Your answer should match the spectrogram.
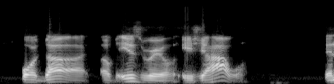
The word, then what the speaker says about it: Yahweh: as well so the the name of the most high God um is Yahweh you know that's how you pronounce his proper name and it concretely means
